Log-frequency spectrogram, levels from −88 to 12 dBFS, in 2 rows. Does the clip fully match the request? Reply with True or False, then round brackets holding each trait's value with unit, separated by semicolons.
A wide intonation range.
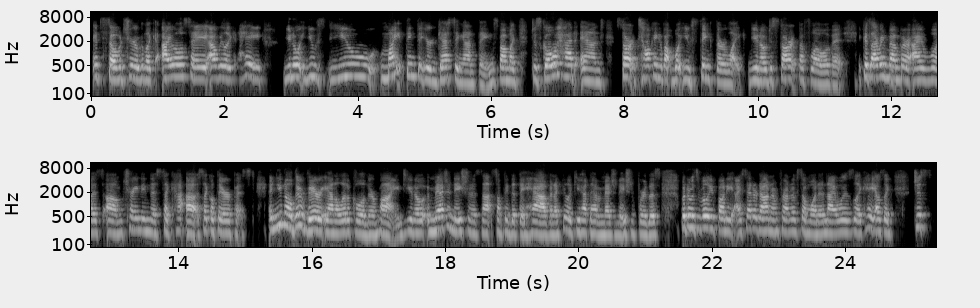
False (4.0 semitones)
